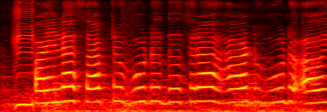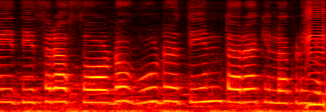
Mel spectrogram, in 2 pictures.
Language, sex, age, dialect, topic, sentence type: Bhojpuri, female, 25-30, Southern / Standard, agriculture, statement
